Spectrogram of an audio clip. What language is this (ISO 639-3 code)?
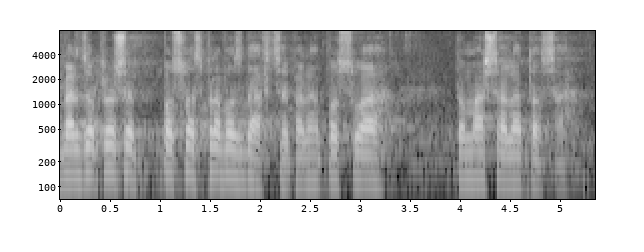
pol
